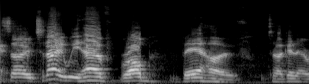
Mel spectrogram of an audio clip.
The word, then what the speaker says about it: Verhoeve: Okay, so today we have Rob Verhoeve. Did I get that right, Rob? I think you butchered it. But that's I okay. butchered it. Verhoeve.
